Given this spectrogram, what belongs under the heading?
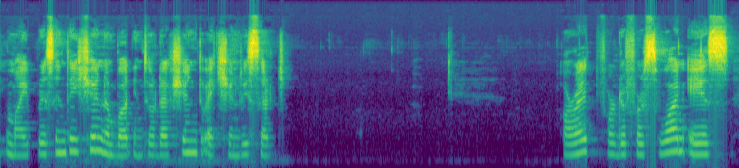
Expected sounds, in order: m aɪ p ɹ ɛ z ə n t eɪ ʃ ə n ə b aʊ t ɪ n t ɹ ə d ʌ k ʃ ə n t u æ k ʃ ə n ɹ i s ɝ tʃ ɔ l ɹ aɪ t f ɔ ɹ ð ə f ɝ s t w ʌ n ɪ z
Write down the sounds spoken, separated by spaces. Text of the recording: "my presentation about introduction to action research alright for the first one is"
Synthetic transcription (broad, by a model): m aɪ p ɹ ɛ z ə n t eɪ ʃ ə n ə b aʊ t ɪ n t ɹ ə d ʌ k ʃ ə n t u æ k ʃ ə n ɹ i s ɝ tʃ ɔ l ɹ aɪ t f ɔ ɹ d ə f ɝ s t w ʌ n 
